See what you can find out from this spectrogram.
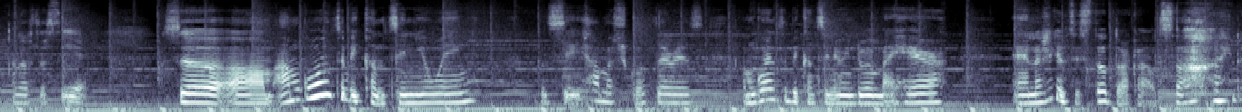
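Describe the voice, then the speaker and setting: A woman at a fairly slow pace with long, frequent pauses and music in the background. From Haiti. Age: 20s. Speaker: hair care vlogger. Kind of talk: casual talk to camera.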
